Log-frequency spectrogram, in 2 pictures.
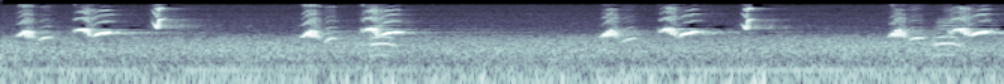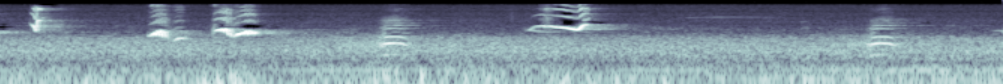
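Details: Bird singing in New York on Memorial Day: short twittering phrases of two or three rising and falling notes, repeated about once a second, with steady background hum.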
